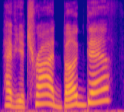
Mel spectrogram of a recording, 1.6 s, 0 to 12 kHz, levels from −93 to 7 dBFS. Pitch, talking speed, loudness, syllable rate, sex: 245 Hz, 195 wpm, -15 LUFS, 3.8 syllables/s, female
